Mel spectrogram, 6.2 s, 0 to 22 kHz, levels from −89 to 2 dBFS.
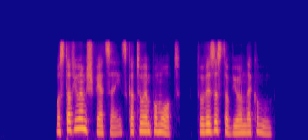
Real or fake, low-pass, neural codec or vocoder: fake; 7.2 kHz; codec, 16 kHz, 0.2 kbps, FocalCodec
